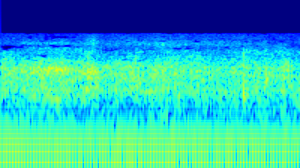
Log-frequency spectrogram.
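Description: Steady hiss with a low, constant hum: the background noise of an old field audio recording, with no one speaking.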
